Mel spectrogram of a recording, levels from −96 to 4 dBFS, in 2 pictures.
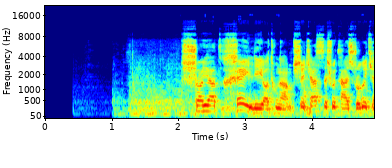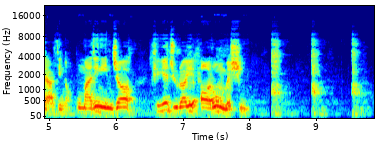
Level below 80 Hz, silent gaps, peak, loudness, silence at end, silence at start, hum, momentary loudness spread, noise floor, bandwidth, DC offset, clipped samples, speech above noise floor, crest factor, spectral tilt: -52 dBFS; none; 0 dBFS; -13 LUFS; 0.2 s; 1.25 s; none; 19 LU; -66 dBFS; 9.4 kHz; under 0.1%; under 0.1%; 53 dB; 14 dB; -3.5 dB/octave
